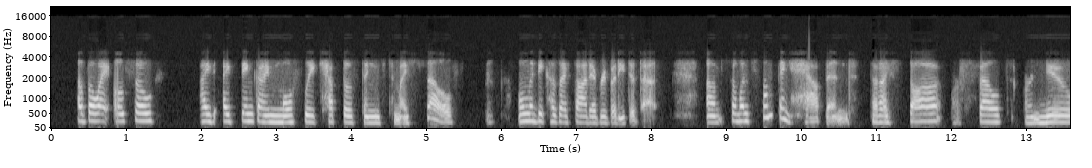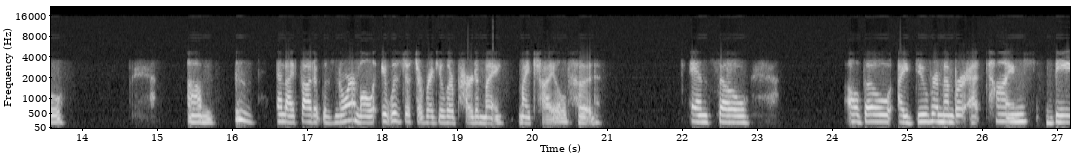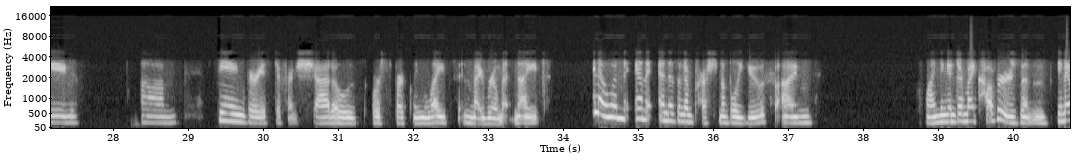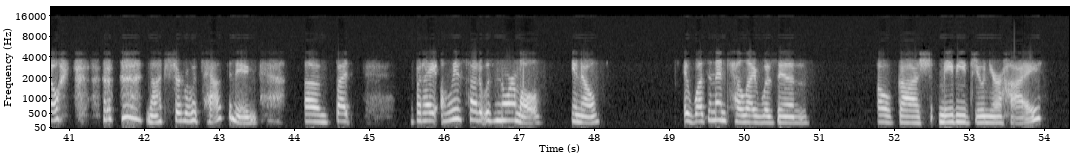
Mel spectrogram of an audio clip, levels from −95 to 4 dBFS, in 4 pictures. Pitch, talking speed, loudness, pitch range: 225 Hz, 125 wpm, -14 LUFS, 200-255 Hz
